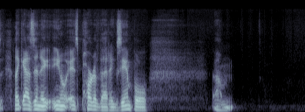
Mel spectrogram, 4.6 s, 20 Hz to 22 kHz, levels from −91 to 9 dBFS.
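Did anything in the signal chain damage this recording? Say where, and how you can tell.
No, nothing in the signal chain has damaged this speech recording. No stage between capture and playback leaves anything audible to trace back to it.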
